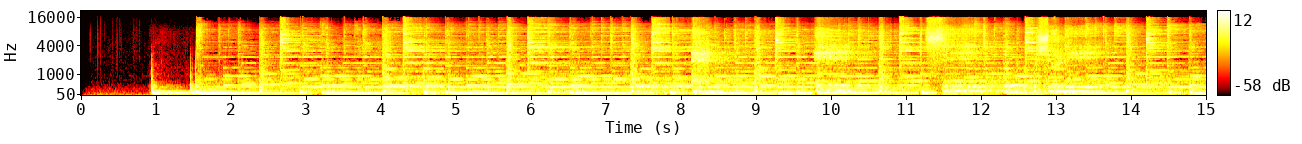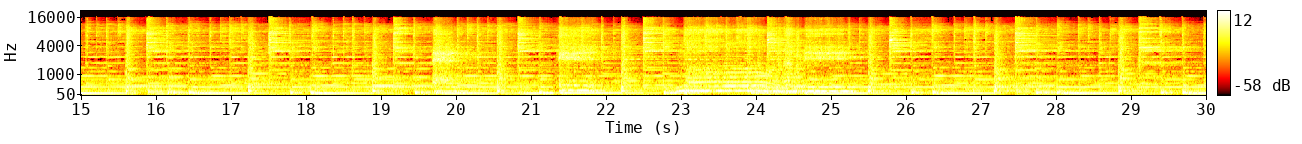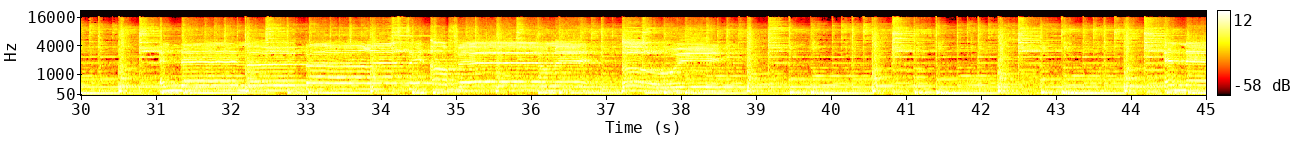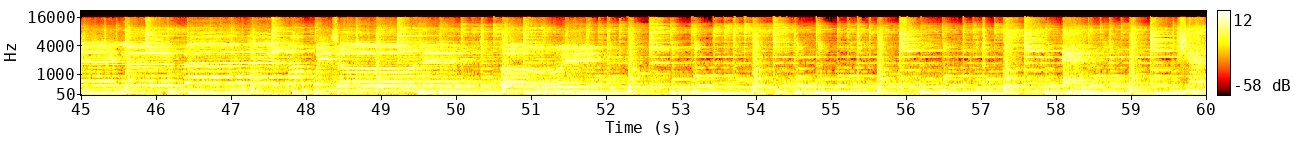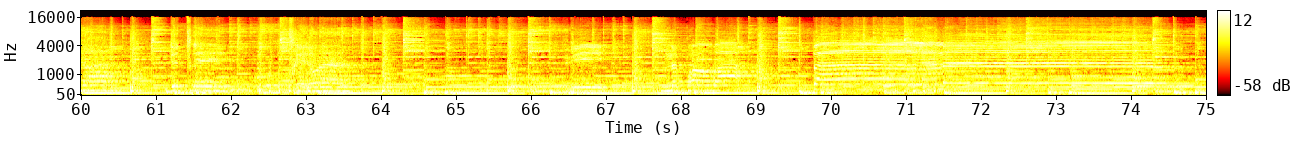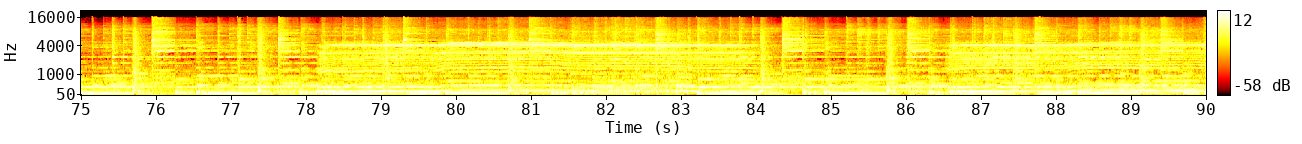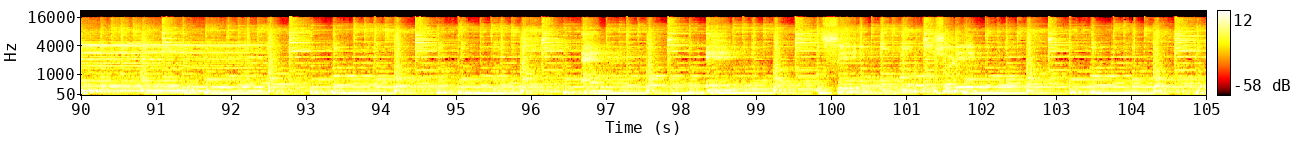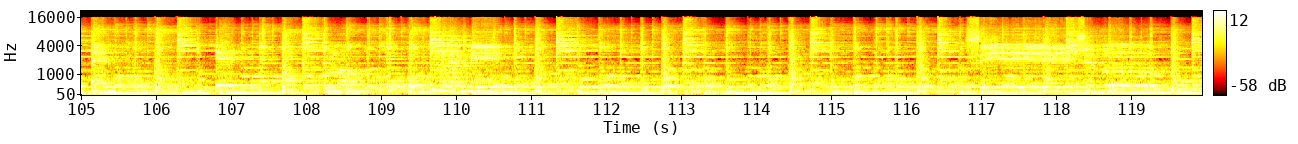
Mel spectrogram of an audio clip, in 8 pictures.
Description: Play a decent garage folk punk sound!!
